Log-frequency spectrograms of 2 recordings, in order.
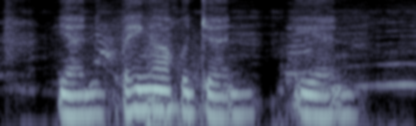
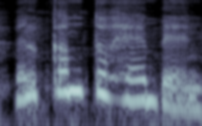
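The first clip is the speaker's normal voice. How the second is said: mock announcement; 6 semitones higher, 6 dB louder than usual.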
